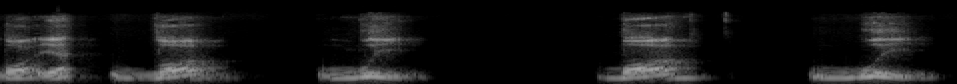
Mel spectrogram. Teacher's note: Dan huruf dhad juga memiliki sifat isti'la, sifat yang tebal, ya, dha. Dan di sini dia berharakat kasrah dan ketebalannya tetap nampak, ya.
